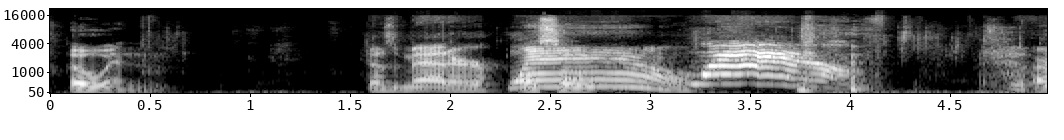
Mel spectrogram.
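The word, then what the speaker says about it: Eoin: Wow I will say it's spelt in the what is it the Gaelic or Celtic way I can't remember it's e o I n so it's Owen doesn't matter all right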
